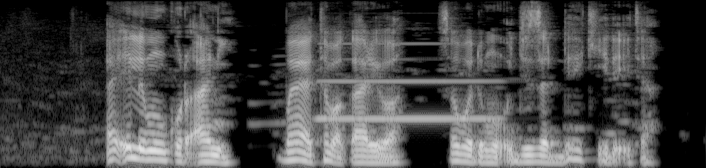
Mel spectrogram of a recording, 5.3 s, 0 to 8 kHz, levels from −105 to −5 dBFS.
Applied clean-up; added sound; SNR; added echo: classical method Wiener filter.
